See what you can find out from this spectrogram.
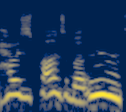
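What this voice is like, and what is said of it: Imitated voice of fantasy characters. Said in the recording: “That's my impersonation of them”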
